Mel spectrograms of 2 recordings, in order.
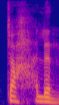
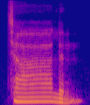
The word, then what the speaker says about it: Zahlen: Jadi kalau ada huruf H setelah huruf vokal dalam sebuah kata, huruf H-nya itu tidak dibaca. kita tidak baca cahlen gitu atau zahlen kalau versi eh pelafalan dalam bahasa Indonesia ya. Tapi kita bacanya huruf vokal sebelum huruf H-nya kita baca lebih panjang dari biasanya. Calen. Calen. Dan huruf Z dalam bahasa Jerman itu dibaca seperti huruf C.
